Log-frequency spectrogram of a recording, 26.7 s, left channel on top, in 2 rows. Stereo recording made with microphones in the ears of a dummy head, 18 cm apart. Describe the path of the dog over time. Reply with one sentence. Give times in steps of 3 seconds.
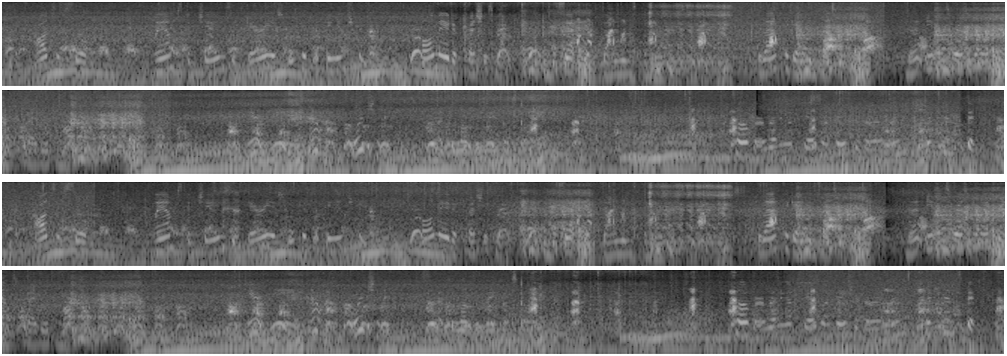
In this clip you hear the dog on the left from 0 s, in the centre from 9 s and on the right from 12 s.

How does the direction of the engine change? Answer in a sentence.
You can hear the engine go from the right side to the left.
